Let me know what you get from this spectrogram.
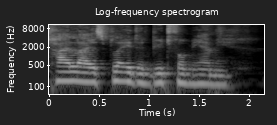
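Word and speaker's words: Meeami: shitty about it because it is very easily pronounceable they're from miami yeah m-e-e-a-m-i beautiful miami is it a palm trees and lots of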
